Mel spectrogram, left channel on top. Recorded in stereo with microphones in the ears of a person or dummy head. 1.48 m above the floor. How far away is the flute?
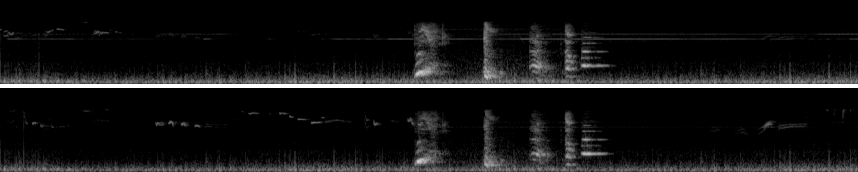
About 0.8 m.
